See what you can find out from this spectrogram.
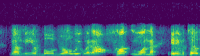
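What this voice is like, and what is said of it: Usual voice. Nothing is said of it.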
